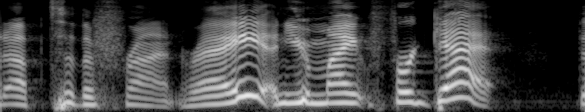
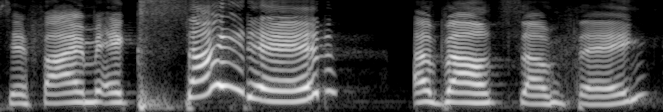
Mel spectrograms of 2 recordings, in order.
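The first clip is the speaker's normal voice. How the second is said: excited demo; 2 semitones higher, 6 dB louder than usual. Shown as a demonstration. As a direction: demonstrate excitement, stretching the key word. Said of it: "I want my voice to go up".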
